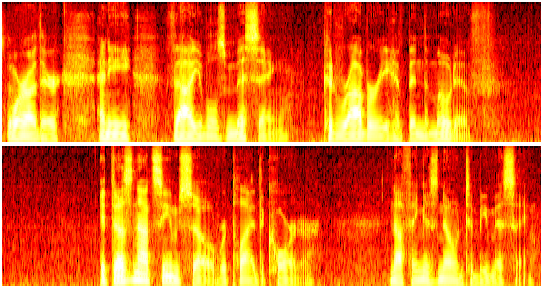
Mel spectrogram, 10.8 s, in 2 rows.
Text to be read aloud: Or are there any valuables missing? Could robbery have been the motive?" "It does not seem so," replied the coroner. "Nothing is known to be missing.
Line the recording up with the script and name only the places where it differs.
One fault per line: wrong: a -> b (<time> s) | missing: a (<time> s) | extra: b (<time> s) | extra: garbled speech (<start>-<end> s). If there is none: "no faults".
no faults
